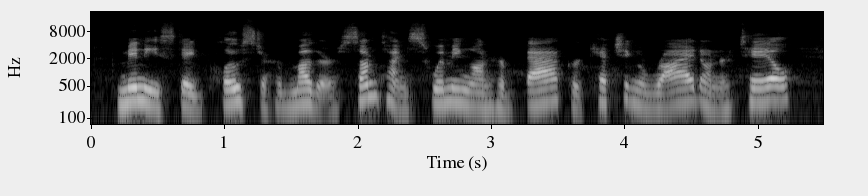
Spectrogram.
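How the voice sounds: Ordinary pitch movement runs through the delivery. It is a natural reading voice.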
